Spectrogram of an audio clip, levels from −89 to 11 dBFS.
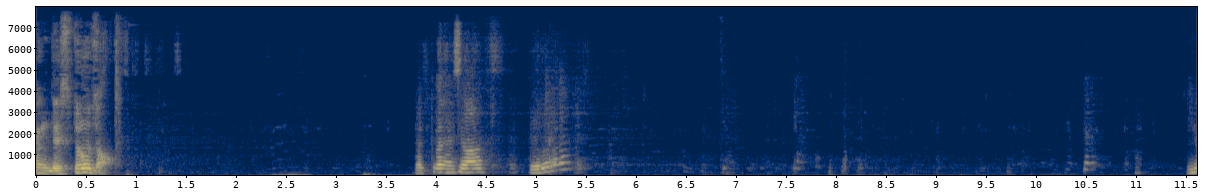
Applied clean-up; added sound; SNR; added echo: neural mask model DeepFilterNet 3.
